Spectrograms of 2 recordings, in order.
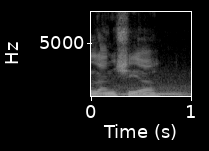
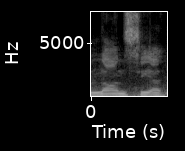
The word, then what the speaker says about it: Lancia: One of my friends was really into the L the Lancia or Lancia depending on how you pronounce it.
